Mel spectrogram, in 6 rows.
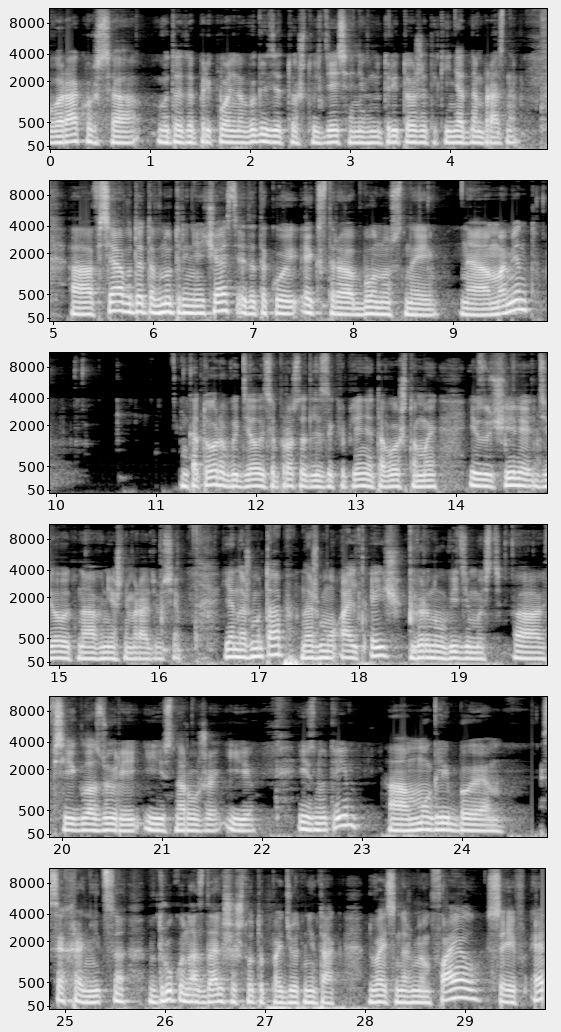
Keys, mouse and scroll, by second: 0.4-0.9 scroll down 2, 0.9-3.7 middle drag, 3.7 scroll up 1, 3.9 middle click, 4.4 Tab, 5.2-5.6 scroll up 2, 5.6-7.0 shift+middle drag, 7.0 scroll up 2, 7.3-8.6 middle drag, 8.6 click, 9.1 g, 10.2 click, 10.6 g, 11.5 Tab, 11.8 scroll down 2, 12.1 Tab, 13.1 Tab, 13.4-15.5 middle drag, 15.5 scroll down 2, 15.7 middle click, 16.0 Tab, 16.5-17.8 shift+middle drag, 17.8 alt+h, 18.5 Tab, 19.1-19.4 scroll down 2, 19.4 click, 19.7-22.9 middle drag, 28.7-29.8 drag.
